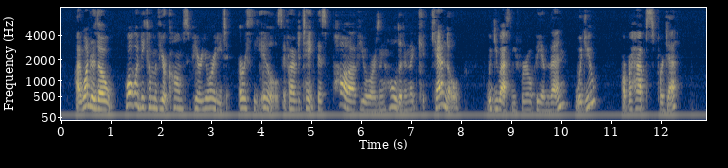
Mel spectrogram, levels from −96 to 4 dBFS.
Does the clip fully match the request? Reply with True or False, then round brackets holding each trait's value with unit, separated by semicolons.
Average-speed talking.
True (195 wpm)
